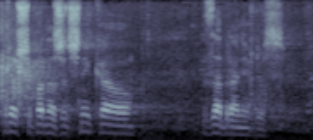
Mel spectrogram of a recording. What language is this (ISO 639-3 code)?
pol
